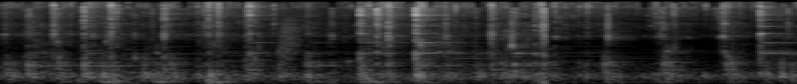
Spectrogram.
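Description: Ingredients for a Mediterranean vegetable bake being mixed in a bowl, a busy run of quick clinks, taps and scrapes of a utensil, irregular and close, with no talking.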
